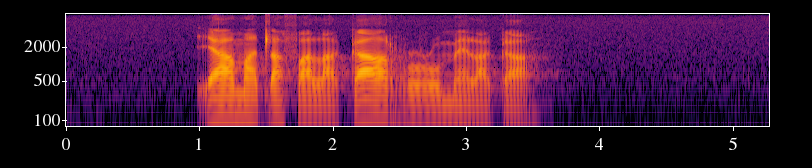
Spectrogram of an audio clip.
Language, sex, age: Northern Sotho, male, 24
